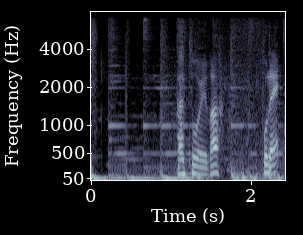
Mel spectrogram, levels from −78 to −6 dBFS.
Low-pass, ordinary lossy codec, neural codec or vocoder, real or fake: 7.2 kHz; none; codec, 16 kHz, 1 kbps, X-Codec, HuBERT features, trained on balanced general audio; fake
